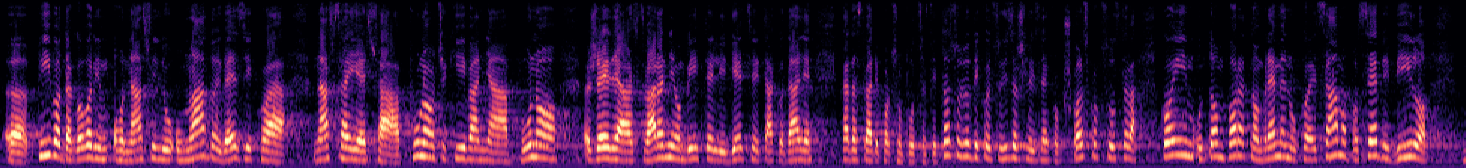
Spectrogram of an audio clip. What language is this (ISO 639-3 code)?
hrv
